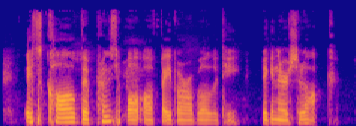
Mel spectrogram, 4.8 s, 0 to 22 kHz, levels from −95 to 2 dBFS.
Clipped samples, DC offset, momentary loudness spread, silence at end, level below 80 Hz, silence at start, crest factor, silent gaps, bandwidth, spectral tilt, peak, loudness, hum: under 0.1%; under 0.1%; 14 LU; 0.3 s; -56 dBFS; 0.05 s; 20 dB; none; 16 kHz; -5.5 dB/octave; 0 dBFS; -20 LUFS; none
